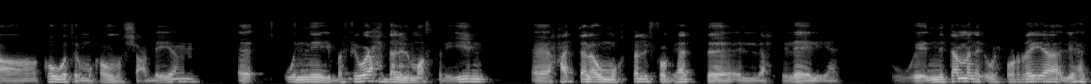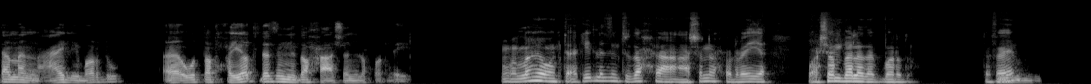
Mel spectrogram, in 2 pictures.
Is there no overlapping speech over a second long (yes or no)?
yes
